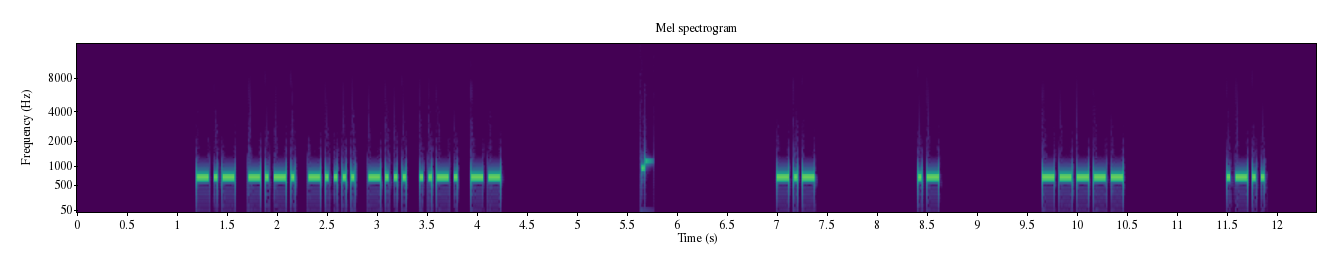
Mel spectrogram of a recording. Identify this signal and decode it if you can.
Morse code, heard as a keyed tone, about 28 wpm, spaced as for 14 wpm, 700 Hz. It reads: KC6BFM KA0L
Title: USA Call Signs - 6 Characters - 8x Character Spacing - 28wpm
